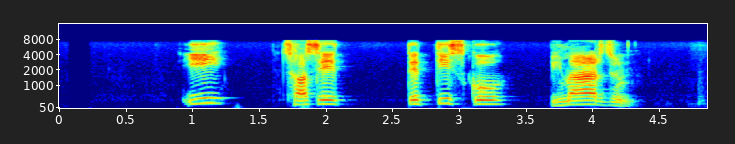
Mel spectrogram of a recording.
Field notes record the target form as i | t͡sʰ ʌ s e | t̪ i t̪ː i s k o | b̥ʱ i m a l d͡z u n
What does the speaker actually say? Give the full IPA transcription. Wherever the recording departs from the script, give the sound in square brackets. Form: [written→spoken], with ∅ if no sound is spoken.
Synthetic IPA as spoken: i | t͡sʰ ʌ s e | t̪ [i→e] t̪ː i s k o | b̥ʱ i m a [l→r] d͡z u n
